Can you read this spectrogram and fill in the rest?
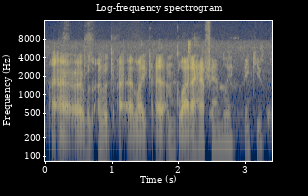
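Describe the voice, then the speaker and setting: A man's voice: medium pitch, quick pace. A man doing casual let's-play commentary as a channel host, rambling and repeating himself as he talks to his viewers.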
